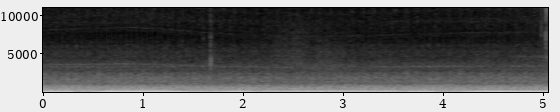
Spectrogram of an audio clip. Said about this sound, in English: Wow, this truck does sound good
